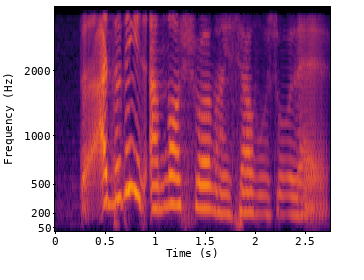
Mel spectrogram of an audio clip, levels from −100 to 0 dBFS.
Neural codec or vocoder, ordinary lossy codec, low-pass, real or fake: vocoder, 24 kHz, 100 mel bands, Vocos; none; 3.6 kHz; fake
